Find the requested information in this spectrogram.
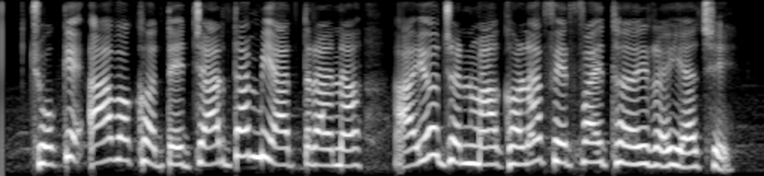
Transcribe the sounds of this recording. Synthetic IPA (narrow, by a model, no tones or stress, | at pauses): d͡ʒokeʔaʋəkʰət̪et͡ʃaɾd̪amjat̪ɾanaa̰jod͡ʒənmãɡʱəɽ̃ãfeɾfajt̪ʰəjɾəɦjat͡ʃʰe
